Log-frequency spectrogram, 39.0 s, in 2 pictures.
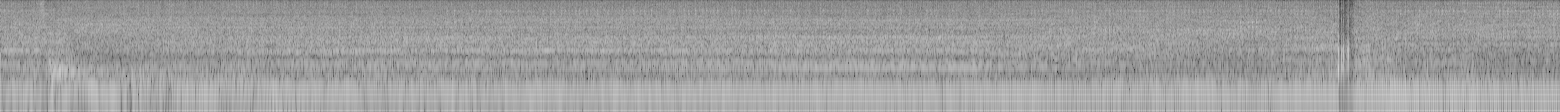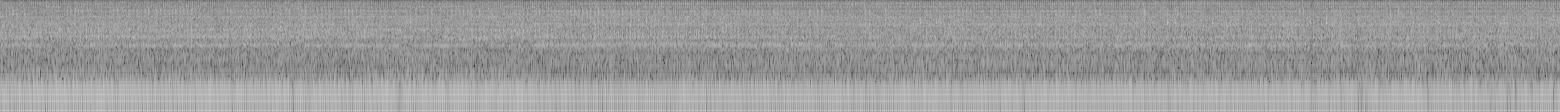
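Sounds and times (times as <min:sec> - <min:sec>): car engine idling: 0:00.0 - 0:39.0
engine ticking: 0:00.0 - 0:39.0.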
